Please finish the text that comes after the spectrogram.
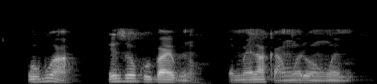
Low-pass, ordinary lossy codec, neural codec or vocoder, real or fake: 5.4 kHz; none; none; real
